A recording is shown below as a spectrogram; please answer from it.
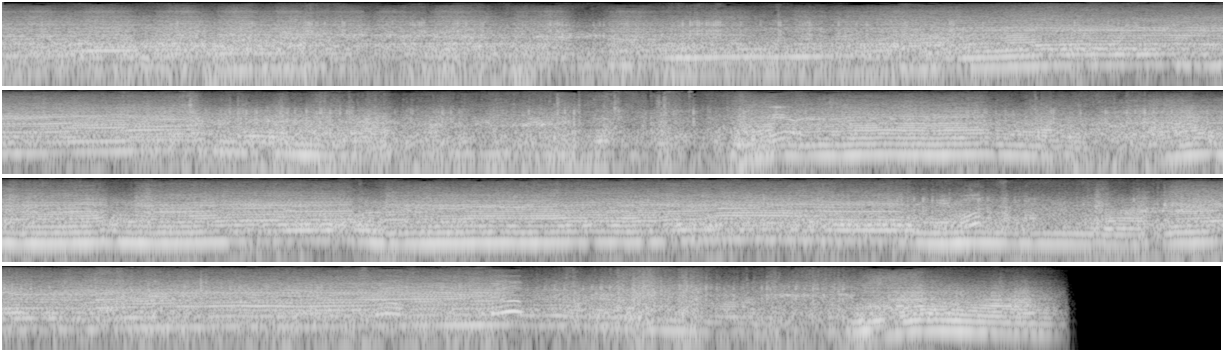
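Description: Rally car engine heard from inside the cabin, revving hard with its pitch climbing and dropping again and again as the car accelerates, shifts and lifts through a tight course. The sound cuts off abruptly near the end.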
